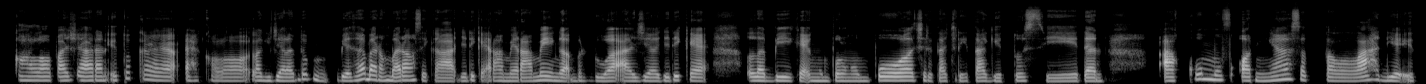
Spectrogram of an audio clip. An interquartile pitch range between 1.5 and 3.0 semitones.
Yes: narrow, 2.5 semitones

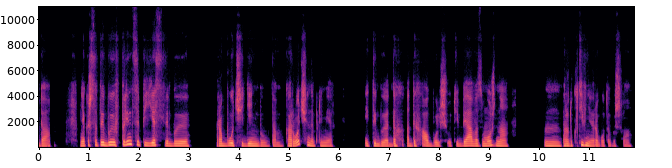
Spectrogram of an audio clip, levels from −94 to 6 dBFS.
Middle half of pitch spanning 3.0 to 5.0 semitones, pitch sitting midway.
Yes: average, 3.3 semitones; medium, 150 Hz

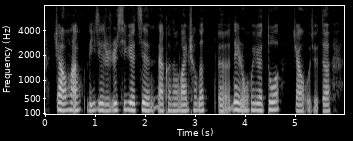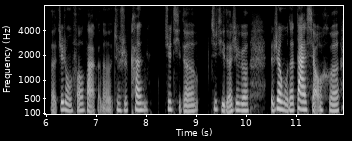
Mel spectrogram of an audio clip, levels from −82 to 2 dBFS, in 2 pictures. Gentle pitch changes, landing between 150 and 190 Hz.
Yes: narrow, 2.3 semitones; medium, 185 Hz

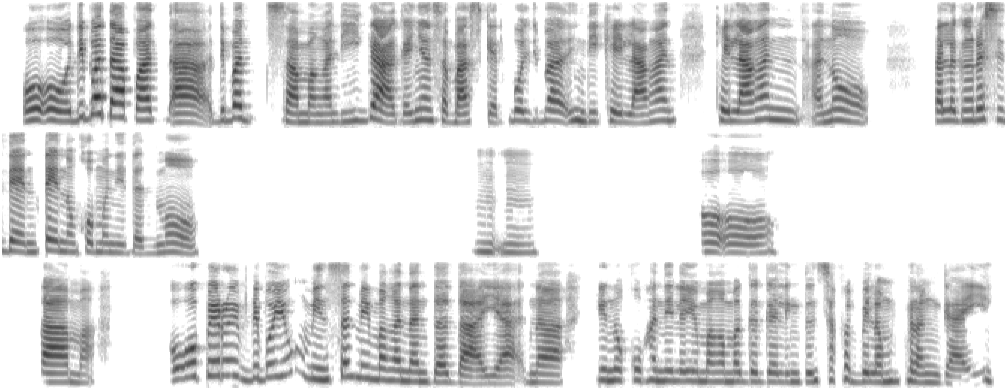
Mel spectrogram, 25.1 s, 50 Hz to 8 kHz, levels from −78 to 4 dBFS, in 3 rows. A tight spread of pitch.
No: average, 3.5 semitones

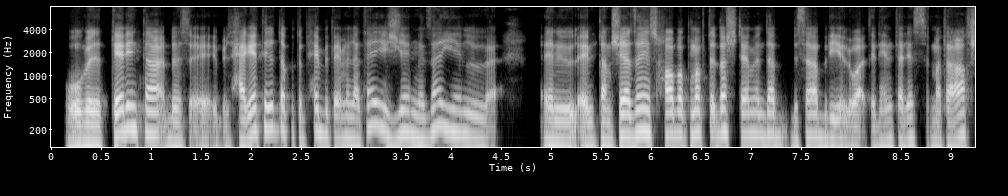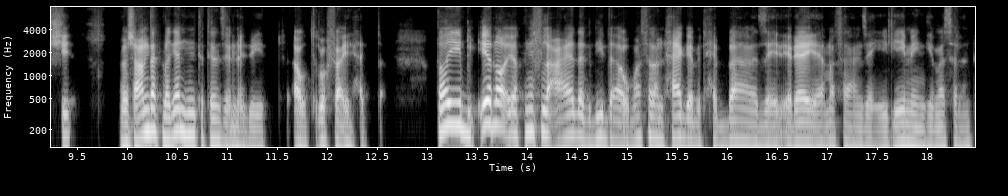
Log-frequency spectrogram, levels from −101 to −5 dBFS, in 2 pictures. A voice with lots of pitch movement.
Yes: wide, 6.2 semitones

